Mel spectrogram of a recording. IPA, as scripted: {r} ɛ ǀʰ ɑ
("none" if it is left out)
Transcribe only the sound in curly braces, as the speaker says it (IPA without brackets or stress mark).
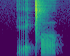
r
